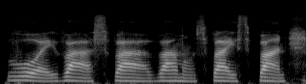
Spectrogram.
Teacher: Your lips barely touch each other. Voy, vas, va, vamos, vais, van, and the air just passes between them.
